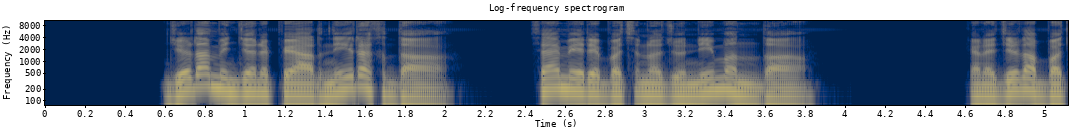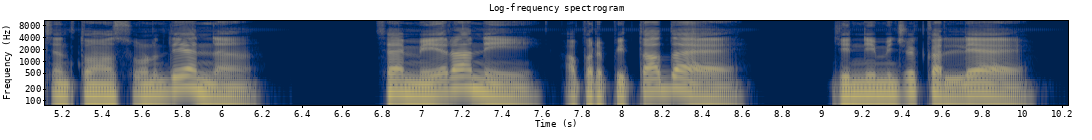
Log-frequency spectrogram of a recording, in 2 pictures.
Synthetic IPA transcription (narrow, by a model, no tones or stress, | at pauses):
d͡ʒeːɽamɪ̃ɲd͡ʒonɛ̃pjaːɾnĩɾɐkʰd̪a | sɛmeːɾebɐt͡ʃnad͡ʒonĩmɐ̃nd̪a | kɐnɛd͡ʒeːɽabɐt͡ʃənt̪ʊɦãsʊɽ̃d̪eɦɐn | sɛmeːɾanĩɐpəɾpɪt̪ad̪aɛ | d͡ʒɪnːimɪ̃nd͡ʒokɐlːjaɛː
